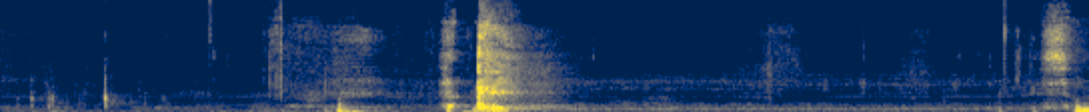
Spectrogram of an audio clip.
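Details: Charli D'Amelio says she needs to sneeze, then a quick in-breath and a single sharp, explosive sneeze followed by a brief voiced sound; ordinary sneeze.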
